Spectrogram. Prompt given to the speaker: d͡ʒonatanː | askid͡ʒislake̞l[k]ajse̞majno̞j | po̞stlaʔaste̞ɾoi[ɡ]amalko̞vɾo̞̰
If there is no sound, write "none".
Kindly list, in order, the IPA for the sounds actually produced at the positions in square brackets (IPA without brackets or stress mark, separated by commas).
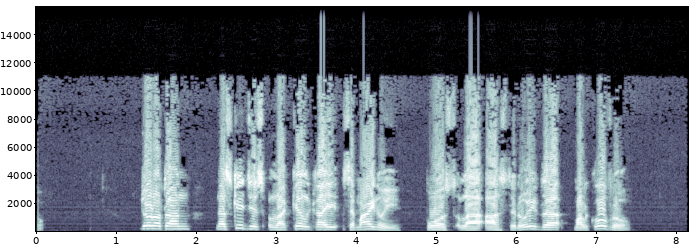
k, d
